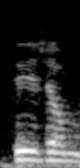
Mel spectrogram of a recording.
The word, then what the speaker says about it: Dijon: call it dijon dai john how do you pronounce it we call ourselves the dijon boys the dijon boys six digital boys all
